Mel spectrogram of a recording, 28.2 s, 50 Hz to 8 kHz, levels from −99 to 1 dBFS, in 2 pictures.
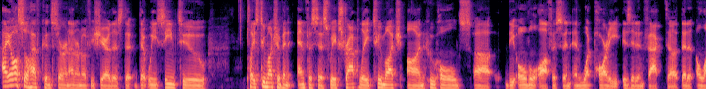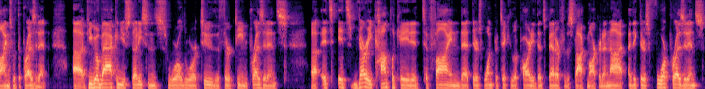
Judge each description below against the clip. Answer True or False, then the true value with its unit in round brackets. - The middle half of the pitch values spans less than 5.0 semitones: True (3.4 semitones)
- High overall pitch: False (95 Hz)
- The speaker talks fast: False (185 wpm)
